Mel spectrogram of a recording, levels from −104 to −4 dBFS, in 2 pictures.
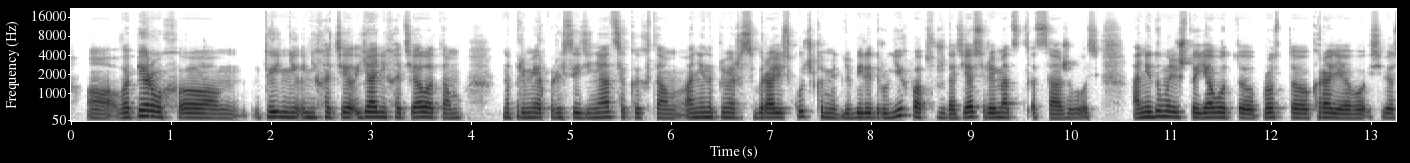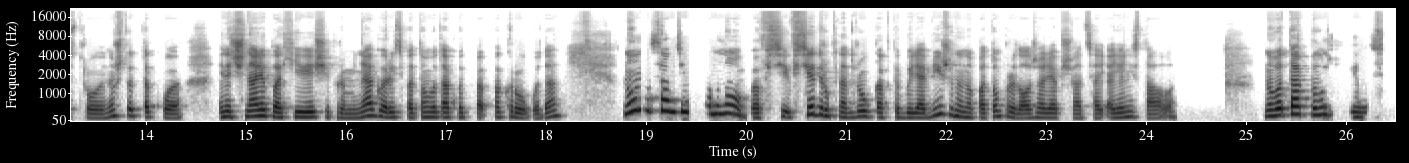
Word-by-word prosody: э, - - -8
во-первых, 170 +5 +1
эм, 155 +5 -1 0.2
ты 180 -1 +3
не 175 -1 -1
не 165 0 -3
хоте 165 +1 -1
я 175 +1 +4
не 170 -1 -1
хотела 170 0 +1
там, 155 -1 -7 0.4
например, 160 0 -4
присоединяться 165 +1 -4
к 160 - -15
их 155 +1 -7
там. 145 -2 -6
Они, 165 +2 -1
например, 165 -2 -3
собирались 160 0 -1
кучками, 175 -3 -5
любили 160 +2 -1
других 160 +9 -3
пообсуждать. 160 -4 -3
Я 175 - +6
всё 180 -1 -10
время 165 +1 +2
отс 165 0 -7
отсаживалась. 145 +1 -6 0.3
Они 160 +4 +1
думали, 190 -2 +1
что 175 -1 -4
я 165 +1 +3
вот, 165 -1 -1
э, 150 -2 +1
просто 160 -1 -2
королеву 150 -3 0
из - - -13
себя 155 -1 -2
строю. 145 -1 -4
Ну, 195 - -2
что-то 220 +1 -1
такое. 155 -5 0 0.4
И 175 - -1
начинали 195 +3 +4
плохие 175 -3 +3
вещи 180 0 +3
про 165 -3 -5
меня 150 +9 +2
говорить, 175 -4 +1
потом 160 +3 -2
вот 175 0 0
так 170 0 +1
вот 170 0 -6
па - - -2
по 175 - -5
кругу, 170 -5 -2
да. 190 +6 -2 0.6
Но, 350 +7 +8
на 390 - +1
самом 390 -2 +6
деле, 355 0 +6 0.2
много 280 - +3
все 175 +4 -3
все 270 +10 +3
друг 220 -4 +1
на 170 - +1
друга 190 +3 0
как-то 165 0 -6
были 160 0 0
обижены, 225 - +1
но 170 -2 -1
потом 155 +6 -1
продолжали 155 -2 -1
общаться, 145 -2 -5
а - - -1
а 150 - 0
я 165 - +1
не 185 +2 -3
стала. 145 -5 -6 0.9
Ну 210 - +3
вот 235 +2 +8
так 275 +1 +7
получилось. 225 -9 0
165 Hz, 190 wpm, -23 LUFS, 155-185 Hz, 0.9 s, Но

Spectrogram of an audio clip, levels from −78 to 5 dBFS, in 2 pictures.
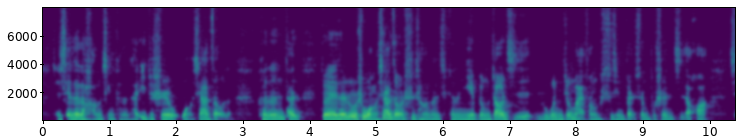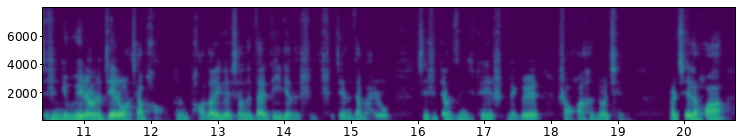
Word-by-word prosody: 所 - - -19
以 - - -4
现 125 +3 +1
在 125 0 +6
的 120 - +4
行 110 -2 -8
情 110 0 -10
可 105 - -19
能 100 0 -12
它 105 +2 -7
一 130 - -4
直 110 - -9
是 115 +1 +2 0.2
往 - - -4
下 - - -1
走 - - -2
的。 - - -17 0.4
可 150 - 0
能 150 +1 +2
它 155 - -2 0.4
对， 145 -1 +8
它 155 - +9
如 155 0 +6
果 170 - +9
是 170 +1 +3
往 150 -8 +5
下 180 +7 +6
走 - - +3
市 140 - -7
场 115 -4 -8
呢， 110 - -7 0.2
可 - - -5
能 110 +1 -6
你 120 - -5
也 115 - +2
不 120 - -5
用 120 0 -4
着 130 +2 +4
急。 115 -3 -7
如 105 +2 -10
果 130 +2 -2
你 120 -2 -5
这 130 - -4
个 130 - -2
买 110 -4 -2
房 115 +2 -9
事 125 - -14
情 130 -2 -8
本 - - -4
身 130 -2 -9
不 120 +1 -16
是 130 - -7
很 115 -3 -8
急 100 - -15
的 - - -2
话， - - -5 0.3
其 - - -9
实 125 +1 -2
你 115 - -4
就 115 -1 -1
可 115 +2 0
以 - - +6
让 125 0 +5
它 120 - +2
接 135 +4 +7
着 135 - +8
往 110 -3 +2
下 120 +1 -2
跑， 120 - -15
可 115 - -14
能 105 0 -10
跑 - - -9
到 120 -1 +4
一 120 - +3
个 120 -1 +2
相 125 +2 -5
对 125 - -3
再 125 +2 +2
低 135 +3 -4
一 - - -1
点 130 - 0
的 105 - -9
时 - - -18
时 - - -19
间 110 -1 -5
再 110 0 -3
买 110 - -13
入， 415 0 -4 0.4
其 110 - -6
实 110 +1 -8
这 110 - -6
样 115 -2 +1
子 110 0 -11
你 105 -1 -8
可 110 - -8
以 110 0 -1
是 - - -12
每 115 - -8
个 115 - -4
月 110 -1 +2 0.3
少 - - -6
花 110 - -5
很 105 - -10
多 110 -1 -2
钱。 115 +2 -11 0.6
而 125 - 0
且 125 - +4
的 125 0 +5
话， 120 -3 +1
120 Hz, 315 characters per minute, -22 LUFS, 110-130 Hz, 0.6 s, 它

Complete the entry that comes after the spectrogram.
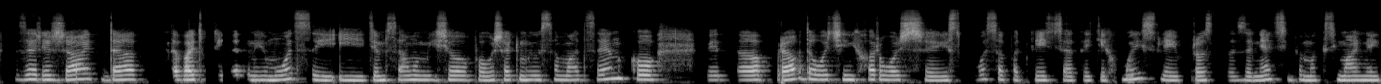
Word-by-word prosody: заряжать, 220 +2 +2
да, 215 +2 +3 0.3
давать 215 +1 +4
приятные 210 -1 -5
эмоции 205 -1 0
и 195 0 0
тем 195 +1 +1
самым 210 +1 0
ещё 205 +1 +1
повышать 205 +1 0
мою 210 0 +1
самооценку. 220 +3 0 0.5
Это, 205 +1 -1
правда, 235 +4 +4
очень 220 0 +2
хороший 205 -3 +2
способ 210 +3 -6
отвлечься 195 -1 -3
от 185 +1 -6
этих 190 +1 -6
мыслей, 225 -5 -1
просто 195 +1 -2 0.2
занять 195 +4 -1
себя 210 -2 -6
максимально. 195 0 +1
И 195 - -3
205 Hz, 115 wpm, -23 LUFS, 195-220 Hz, 0.5 s, давать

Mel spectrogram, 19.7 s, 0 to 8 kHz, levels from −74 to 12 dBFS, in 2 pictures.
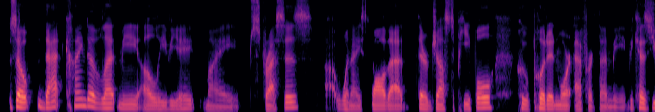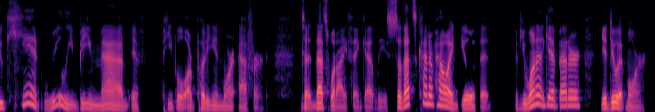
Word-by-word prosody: So 140 -1 +6
that 150 -1 +1
kind 180 0 -2
of 145 -7 +3
let 125 0 +2
me 115 -1 -4
alleviate 100 +2 -4
my 85 -4 -11 0.2
stresses, 145 +1 -2 0.2
uh, - - -10
when 110 -3 -6
I 90 -1 -6 0.2
saw 100 -2 +3
that 95 0 0 0.2
they're 110 -3 +3
just 105 +2 -2
people 130 +5 +1 0.3
who 115 -5 -3
put 120 +1 +2
in 105 -1 +2
more 100 -1 0
effort - - -5
than - - -6
me 75 -3 -11
because 125 +2 -1
you 135 -1 +2
can't 225 - -2
really 115 0 -1
be 115 +5 -4
mad 100 -2 +1
if 100 0 -8 0.2
people - - -3
are - - -1
putting 105 -3 -1
in 95 -3 -4
more 90 -2 -4
effort 90 0 -8 0.5
to - - +2
that's 135 0 +4
what - - +2
I 80 +1 -4
think - - -10
at - - -5
least. 75 -1 -8
So 145 - +4
that's 195 +5 +5
kind 240 -2 +2
of 220 - +2
how 185 -4 +6
I - - +6
deal 110 +3 +1
with 95 - -2
it, - - -4 0.4
if 110 +2 -11
you 120 - +1
wanna 235 -3 +6
get 190 -2 +2
better, 190 +1 +3 0.3
you 125 0 +4
do 140 +3 +7
it - - +5
more. 85 -6 -6
115 Hz, 190 wpm, -23 LUFS, 100-140 Hz, 0.5 s, do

